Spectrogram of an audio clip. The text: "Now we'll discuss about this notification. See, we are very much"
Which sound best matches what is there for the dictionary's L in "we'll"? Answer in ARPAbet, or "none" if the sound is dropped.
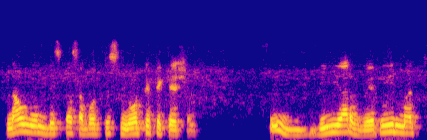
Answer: N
